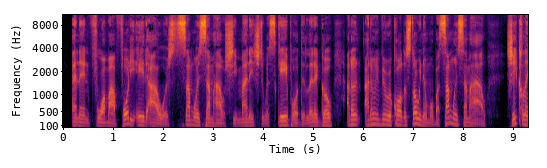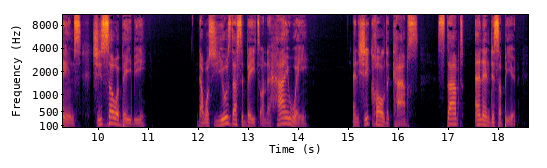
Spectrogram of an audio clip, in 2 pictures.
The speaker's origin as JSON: {"language": "English", "country": "Ghana", "said": "I am a Ghanaian"}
